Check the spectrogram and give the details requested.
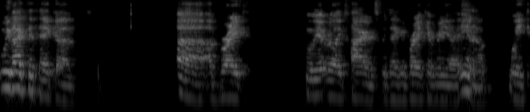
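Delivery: dry, heavily ironic, fake-tired sarcastic tone. Joking about how rarely episodes get recorded: sarcastic tone. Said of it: "you can hear the sarcasm in our voice".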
